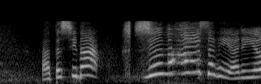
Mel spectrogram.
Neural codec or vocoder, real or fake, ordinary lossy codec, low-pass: codec, 16 kHz, 0.5 kbps, X-Codec, HuBERT features, trained on balanced general audio; fake; none; none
